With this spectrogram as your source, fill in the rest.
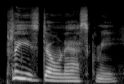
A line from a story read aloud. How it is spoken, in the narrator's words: he exclaimed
